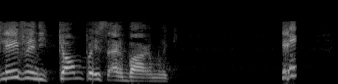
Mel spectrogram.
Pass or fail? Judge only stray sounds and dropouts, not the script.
fail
